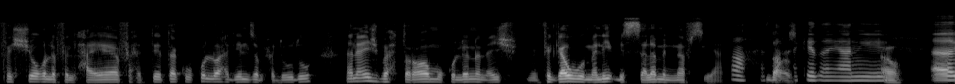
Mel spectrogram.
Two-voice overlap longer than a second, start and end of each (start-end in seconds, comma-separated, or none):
none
